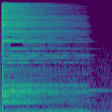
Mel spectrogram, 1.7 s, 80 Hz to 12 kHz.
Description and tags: crash 3 ting cut
This was hit by my plastic tip stick on a 14" tama cut off
recording, e, live, cymbal, loop, drums, crash, drum, funk, rock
